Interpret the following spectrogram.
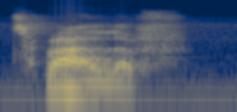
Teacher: almost like there is an extra vowel in between the l and the f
